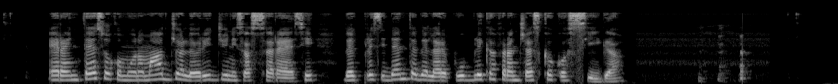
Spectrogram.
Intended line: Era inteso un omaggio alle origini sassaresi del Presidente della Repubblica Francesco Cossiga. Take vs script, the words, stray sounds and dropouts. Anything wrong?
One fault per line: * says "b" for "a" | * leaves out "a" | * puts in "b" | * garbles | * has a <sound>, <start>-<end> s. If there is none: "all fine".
* puts in "come"
* has a laugh, 7.0-7.5 s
